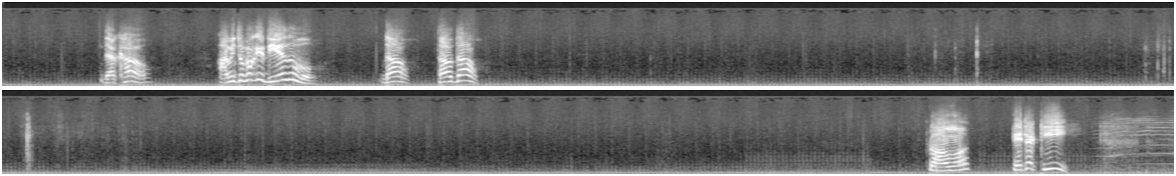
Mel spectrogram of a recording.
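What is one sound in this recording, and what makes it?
A man speaks firmly close by.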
